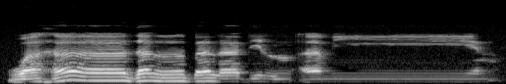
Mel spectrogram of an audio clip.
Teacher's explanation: Ulangi, hanya panjang. Ya, ini ada dua yang panjang, ha dan mi dibaca panjang, yang lainnya pendek.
